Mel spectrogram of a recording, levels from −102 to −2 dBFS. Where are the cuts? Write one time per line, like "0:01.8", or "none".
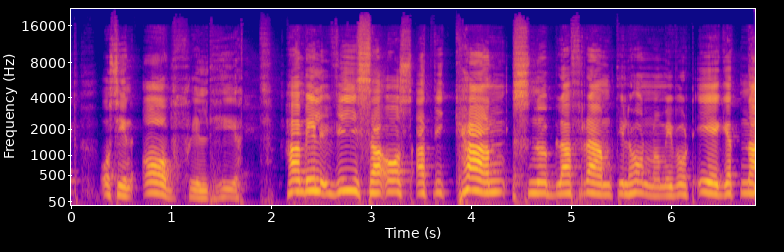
0:02.1
0:04.4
